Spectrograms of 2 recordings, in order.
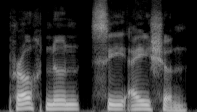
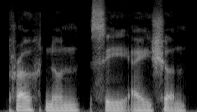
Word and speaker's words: pronunciation: Next, none, as in none, none.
